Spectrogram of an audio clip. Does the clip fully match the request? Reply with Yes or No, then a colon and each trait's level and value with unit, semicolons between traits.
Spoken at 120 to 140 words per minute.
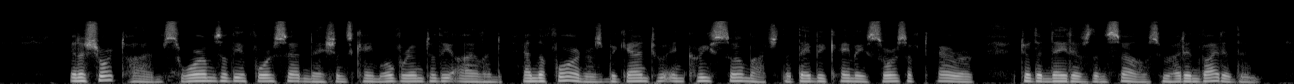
No: average, 170 wpm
